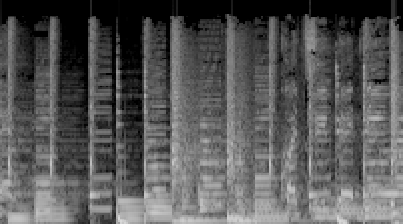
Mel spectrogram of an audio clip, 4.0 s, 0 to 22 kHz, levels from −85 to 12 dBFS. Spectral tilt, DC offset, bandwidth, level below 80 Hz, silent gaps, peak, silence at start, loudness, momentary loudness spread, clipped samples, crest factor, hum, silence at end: -4.5 dB/octave; under 0.1%; 17 kHz; -18 dBFS; none; 0 dBFS; 0 s; -13 LUFS; 5 LU; under 0.1%; 12 dB; none; 0 s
